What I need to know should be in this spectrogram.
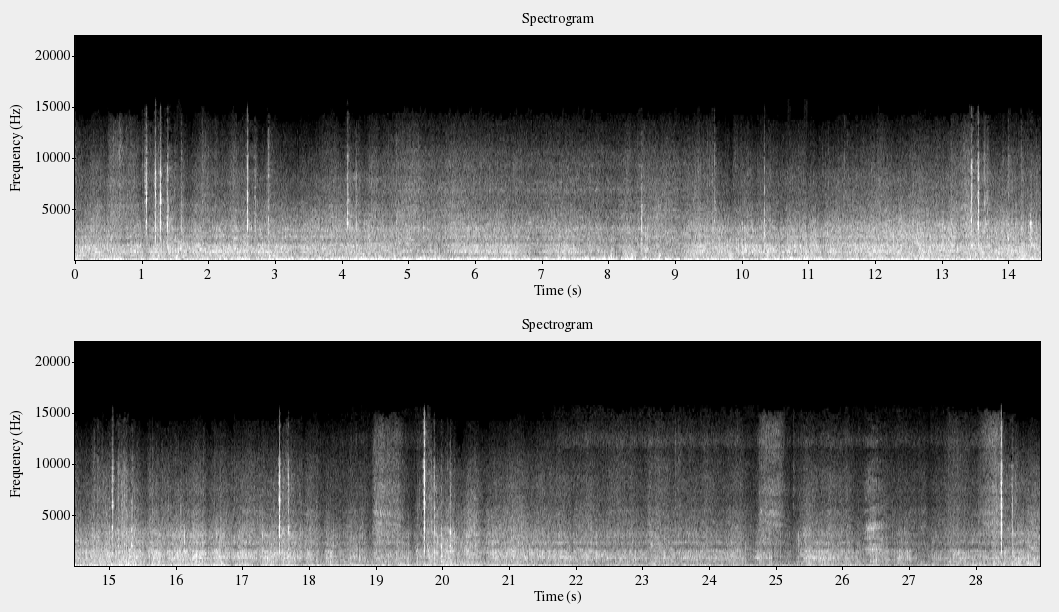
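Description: Wind rushes loudly past, outdoors.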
